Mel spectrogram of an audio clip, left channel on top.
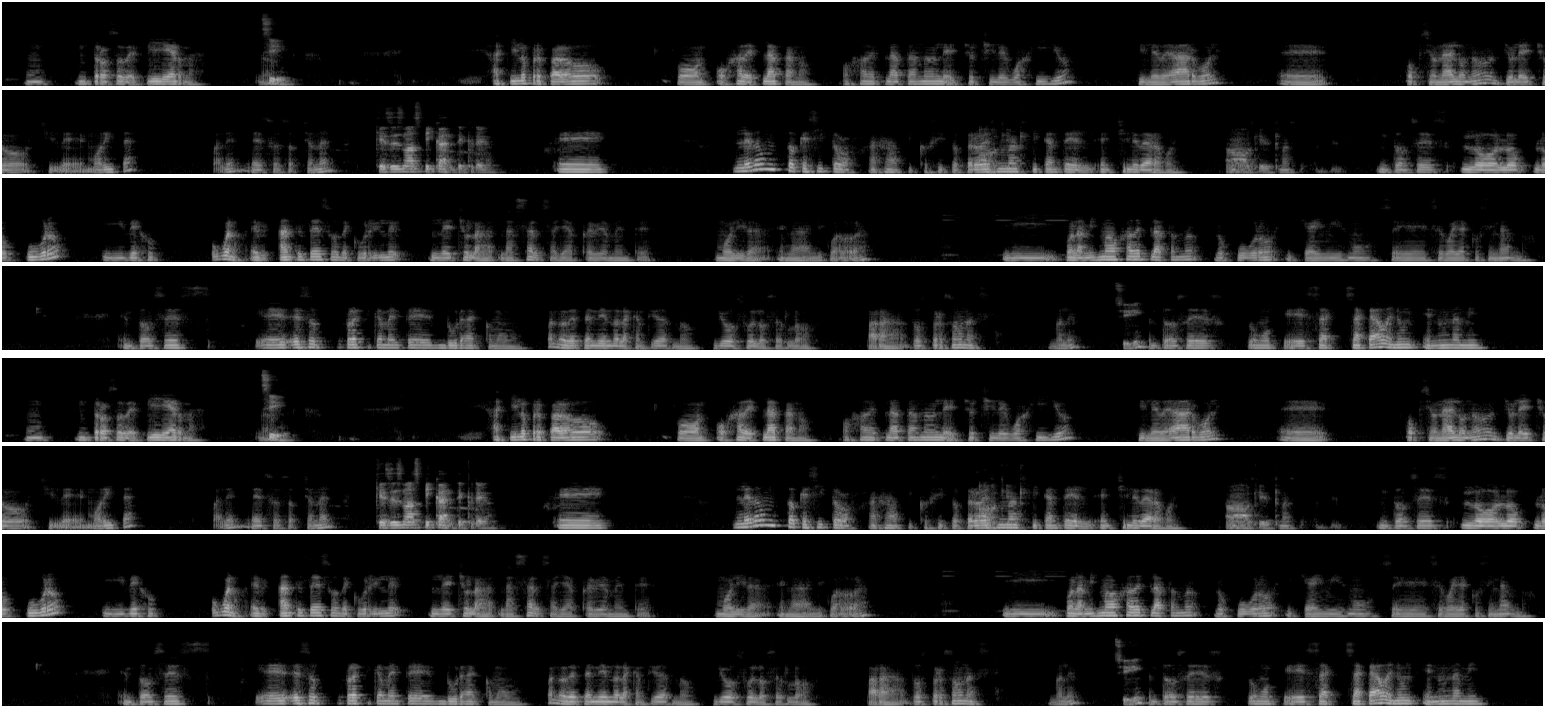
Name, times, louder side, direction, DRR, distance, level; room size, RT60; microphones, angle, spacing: voice 1, 0.7-2.0 2.5-2.8 3.9-4.0 4.6-6.0 6.8-8.1 8.4-10.7 11.4-12.2 12.8-13.2 14.0-16.8 17.5-18.8 20.9-21.5 22.7-27.2 27.7-27.9 28.2-28.3 28.7-28.8 29.2-31.5 31.9-32.4 33.0-34.8 35.1-37.3 38.0-39.5 40.9-46.1 47.2-48.4 48.8-51.5 51.7-54.4 54.9-56.2 56.8-57.1 57.8-58.5 58.8-61.1, right 1 dB, 5° right, 0.3 m, -30 dB
voice 2, 19.2-20.3 25.2-25.4 27.7-28.1 57.5-57.7, right 2 dB, 25° right, 0.8 m, -29 dB
5.5 x 2.5 x 2.2 m
head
